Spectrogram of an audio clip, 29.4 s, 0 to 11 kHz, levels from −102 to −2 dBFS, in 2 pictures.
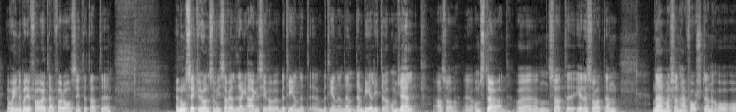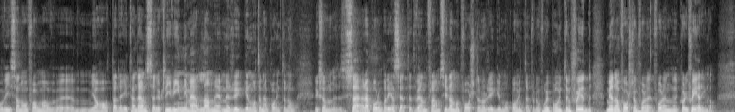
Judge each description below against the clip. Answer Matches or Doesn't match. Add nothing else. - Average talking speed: Matches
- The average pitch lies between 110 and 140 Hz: Matches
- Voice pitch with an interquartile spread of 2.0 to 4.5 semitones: Matches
